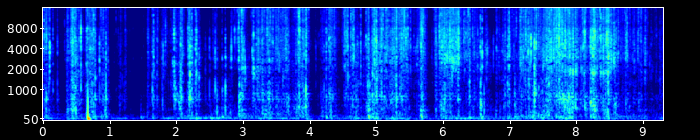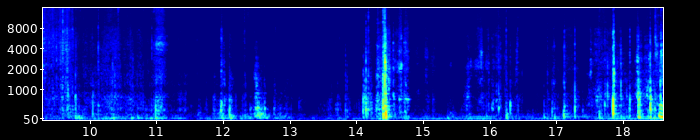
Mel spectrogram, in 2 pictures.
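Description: Packaging of an EZVIZ 1080p camera being unwrapped, with bursts of crinkling plastic, tearing and rustling close by, alternating with brief quieter pauses.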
